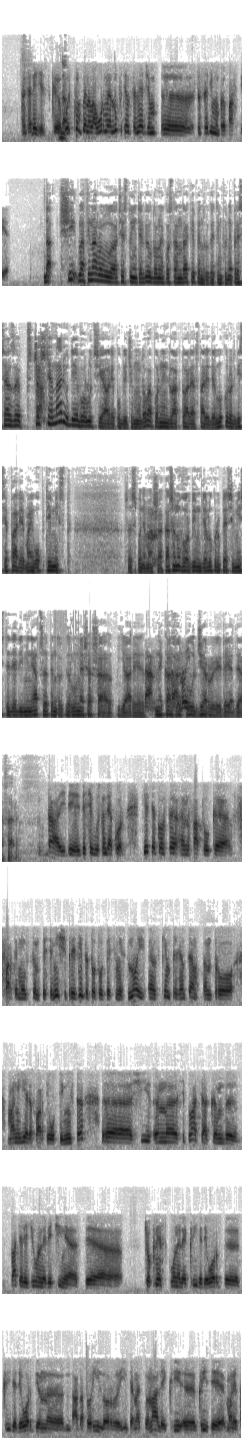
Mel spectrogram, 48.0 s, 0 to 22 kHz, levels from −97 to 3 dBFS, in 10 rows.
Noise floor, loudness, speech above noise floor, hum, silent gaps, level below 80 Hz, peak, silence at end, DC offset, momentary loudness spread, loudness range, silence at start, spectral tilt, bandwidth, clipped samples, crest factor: -48 dBFS; -13 LUFS; 35 dB; none; none; -40 dBFS; 0 dBFS; 0 s; under 0.1%; 6 LU; 2 LU; 0.4 s; -7.5 dB/octave; 8.6 kHz; under 0.1%; 14 dB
